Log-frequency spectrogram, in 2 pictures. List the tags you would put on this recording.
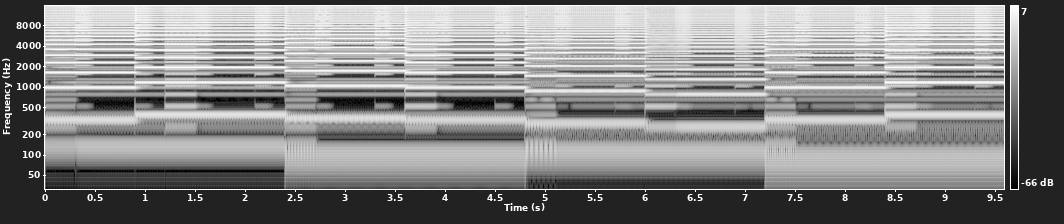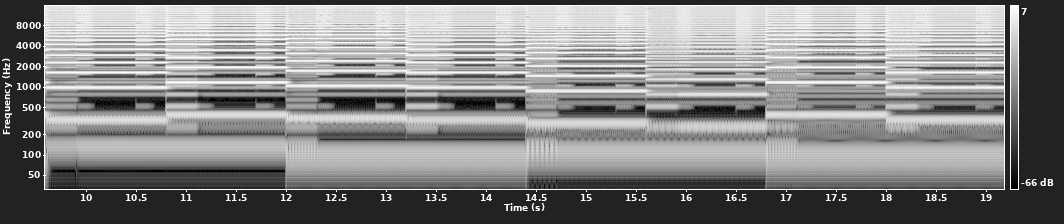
Music > Multiple instruments
3xOsc 8bit adventure background-music calm chiptune exploration FL-Studio loop pixel-art-music retro sailing treasure-island video-game

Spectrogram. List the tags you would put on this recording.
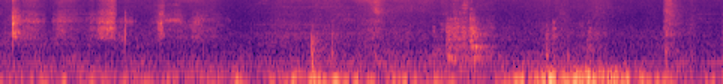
Sound effects > Other mechanisms, engines, machines
boom knock sfx perc little pop shop bop tink fx wood strike rustle sound bam metal percussion crackle thud bang oneshot foley tools

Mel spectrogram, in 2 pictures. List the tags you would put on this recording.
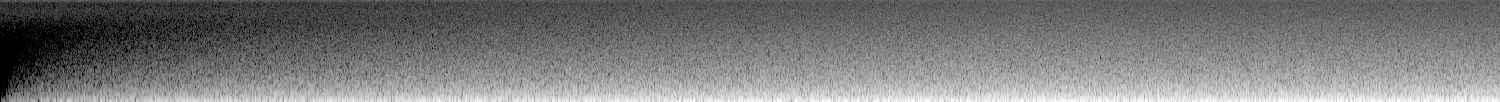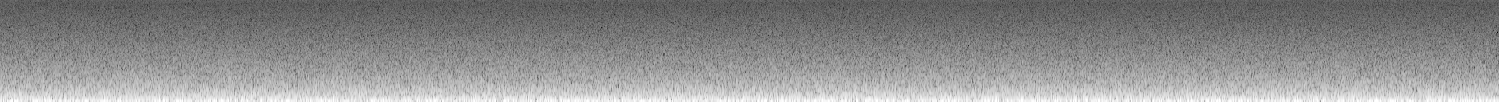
Sound effects > Electronic / Design
brown-noise noise relaxation relaxing smooth tinnitus

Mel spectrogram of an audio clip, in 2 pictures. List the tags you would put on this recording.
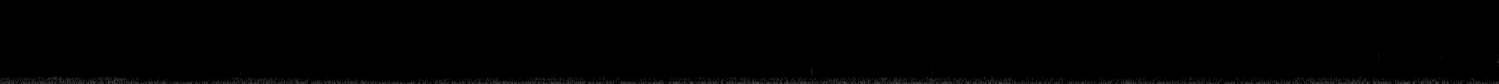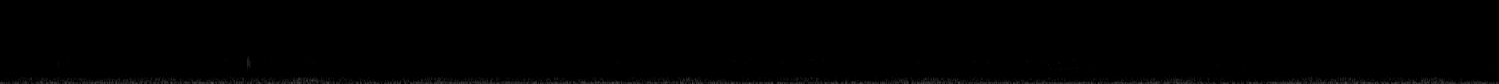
Soundscapes > Nature
soundscape field-recording nature phenological-recording raspberry-pi alice-holt-forest meadow natural-soundscape

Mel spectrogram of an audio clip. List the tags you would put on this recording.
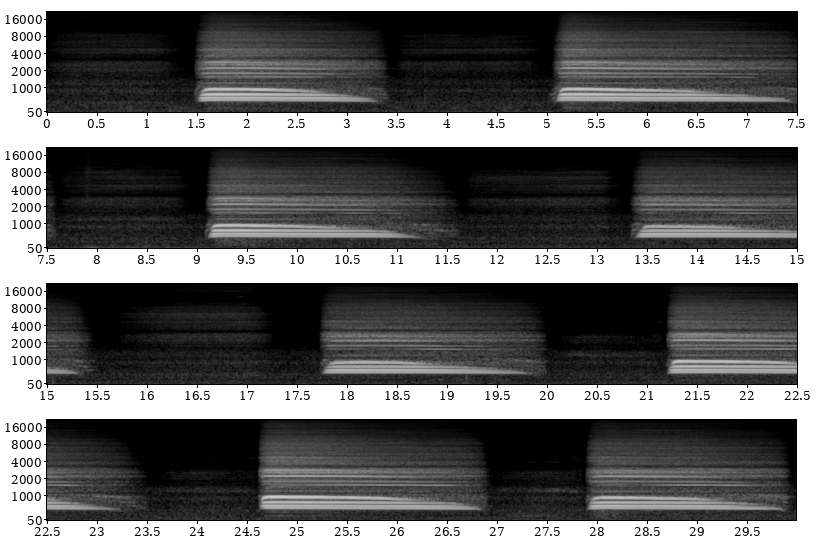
Sound effects > Vehicles
Blue-brand Blue-Snowball cartoon snoring train whistle

